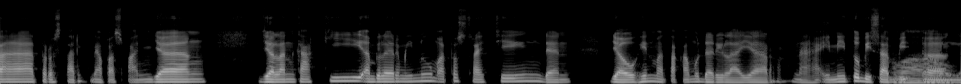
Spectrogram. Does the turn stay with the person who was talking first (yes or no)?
yes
